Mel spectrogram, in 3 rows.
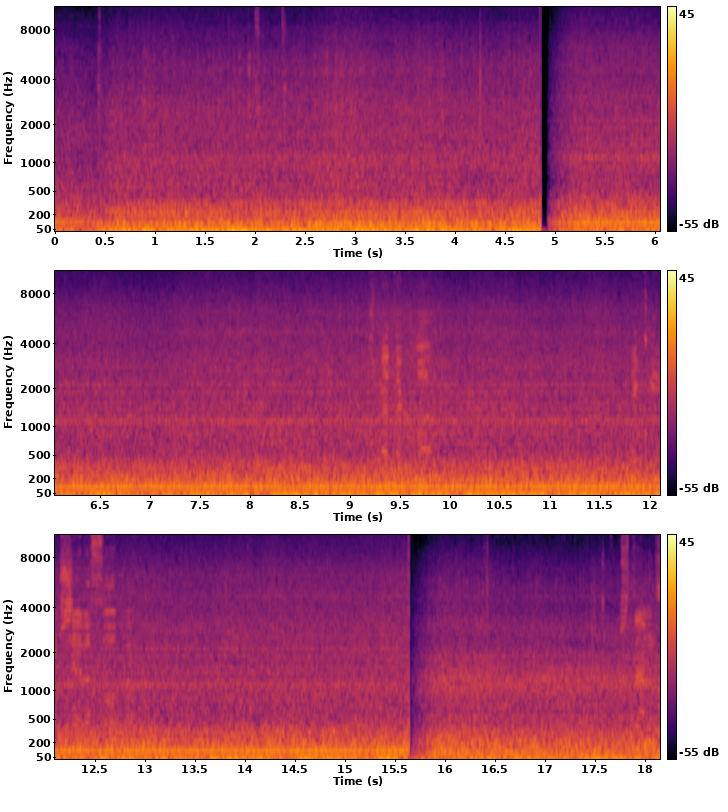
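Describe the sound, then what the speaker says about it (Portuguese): Steady engine drone and road rumble from a Citroën BX cruising on a Portuguese motorway at about 120 km/h, a constant loud hum throughout with two brief dips. "É um carro em que se viaja melhor a 100, 110 a nível de ruído do motor."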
